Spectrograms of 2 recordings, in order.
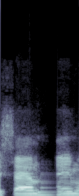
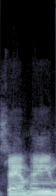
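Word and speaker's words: Samhain: Sam Hayne that's so I I think they would just pronounce it Sam Hayne most time to avoid confusion.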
